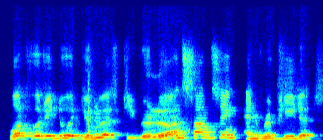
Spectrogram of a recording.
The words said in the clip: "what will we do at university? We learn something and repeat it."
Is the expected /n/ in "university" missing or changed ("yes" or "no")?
no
